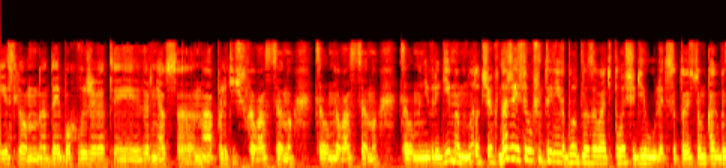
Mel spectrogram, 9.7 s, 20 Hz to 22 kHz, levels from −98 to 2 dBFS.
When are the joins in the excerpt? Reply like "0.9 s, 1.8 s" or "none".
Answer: 4.5 s, 6.3 s, 6.6 s, 7.5 s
